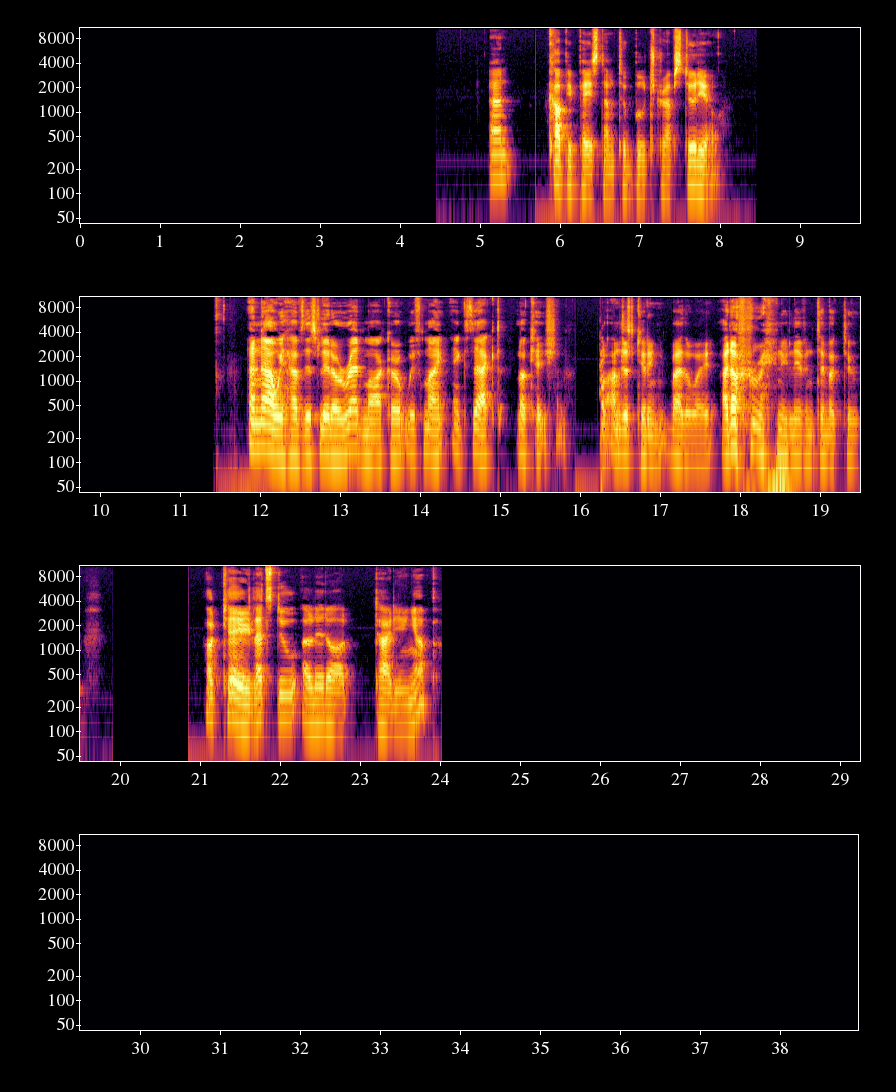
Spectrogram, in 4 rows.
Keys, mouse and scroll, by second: 0.4 click, 2.2 click, 9.2 click, 10.6 ctrl+c, 11.9 click, 12.8 ctrl+click, 13.3 ctrl+a, 13.6 ctrl+v, 14.2 Return, 22.4 click, 22.8-23.9 typing, 24.3-25.4 drag, 25.9 click, 26.5-27.3 drag, 28.5 click, 29.8 click, 31.2 click, 31.7-33.0 typing, 33.4-34.5 drag, 34.9 click, 37.2 click, 37.9-38.9 typing.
